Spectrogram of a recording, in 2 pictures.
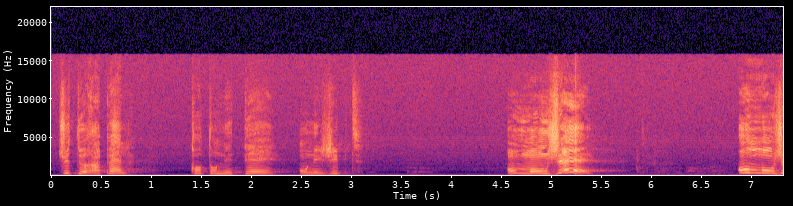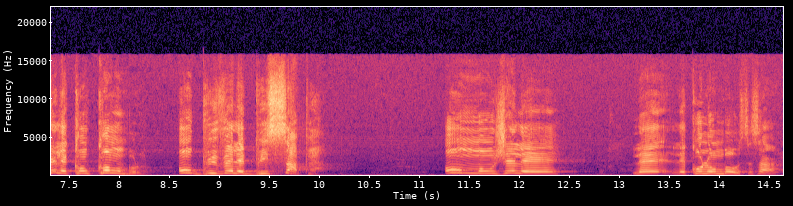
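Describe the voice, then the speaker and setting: A man's voice: extremely high pitch, lively intonation, slow pace, pauses often, voice pushed up, full character voice. A man preaching who voices a grumbling crowd wandering in the desert, whining and complaining about the comforts they left behind. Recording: long reverb of a church hall.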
